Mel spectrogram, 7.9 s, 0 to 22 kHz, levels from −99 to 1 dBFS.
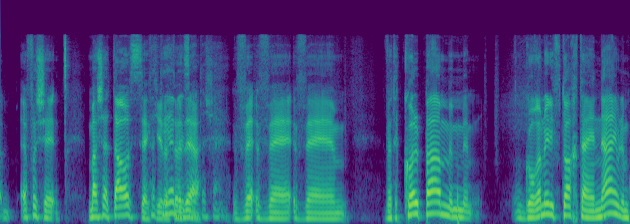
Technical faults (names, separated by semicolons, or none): Bluetooth LC3 compression; lost LE Audio frames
